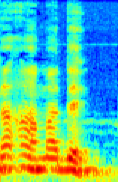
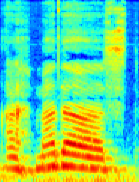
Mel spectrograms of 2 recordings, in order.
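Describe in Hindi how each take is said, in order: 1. छोटी 'e' ध्वनि नाम के साथ जुड़ती है। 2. पूरा शब्द 'ast' नाम के बाद बोला जाता है।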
